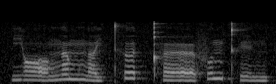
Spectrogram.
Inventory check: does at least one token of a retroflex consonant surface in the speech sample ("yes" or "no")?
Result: no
